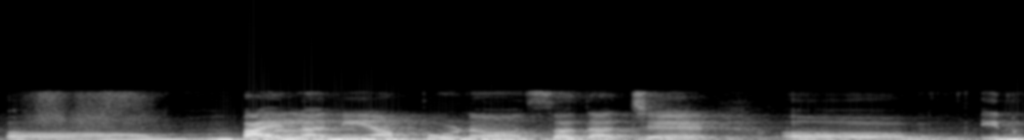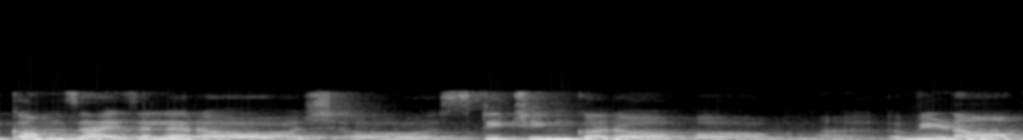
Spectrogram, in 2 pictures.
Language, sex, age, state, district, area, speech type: Goan Konkani, female, 18-30, Goa, Tiswadi, rural, spontaneous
